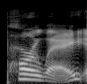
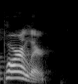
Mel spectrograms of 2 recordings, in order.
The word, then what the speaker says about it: Parler: And it was parlay. And actually part of their, when you make posts, they're called parlays. But the thing is that Americans joined up. The CEO was like, wow, no one's pronouncing this correctly because we're in America. So now they just call it parlor because all of the xenophobic users.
